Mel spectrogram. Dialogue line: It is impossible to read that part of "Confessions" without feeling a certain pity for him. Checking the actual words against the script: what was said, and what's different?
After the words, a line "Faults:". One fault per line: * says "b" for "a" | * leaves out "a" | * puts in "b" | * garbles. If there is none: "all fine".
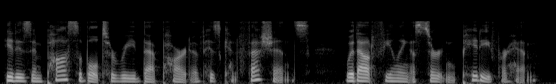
It is impossible to read that part of his "Confessions" without feeling a certain pity for him.
Faults:
* puts in "his"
